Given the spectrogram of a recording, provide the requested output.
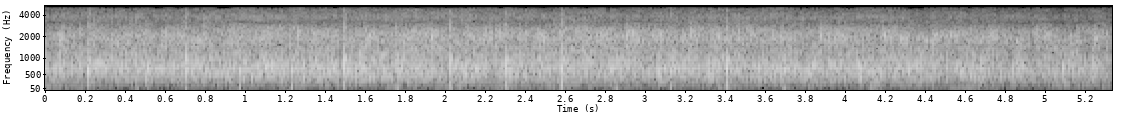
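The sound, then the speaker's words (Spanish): A crowd applauds steadily and loudly, dense clapping filling the whole stretch with a few sharper individual claps standing out, no voices heard. “Invitado, te puede pasar también a ti, en serio, si aplaudes con ganas, te puede pasar también a ti porque eso quiere decir que crees que puede ser.”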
